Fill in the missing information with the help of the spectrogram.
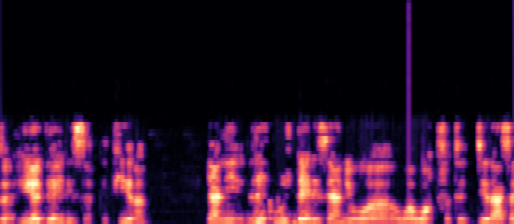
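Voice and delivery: ordinary talk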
